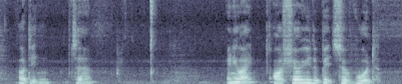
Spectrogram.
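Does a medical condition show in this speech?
No.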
